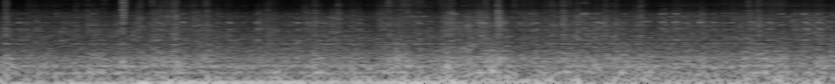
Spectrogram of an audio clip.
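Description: Steady low drone of a utility van's engine and road noise heard from inside the cabin while driving, with the dash A/C vents blowing. The engine seems to be running fine after a hard start.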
